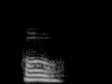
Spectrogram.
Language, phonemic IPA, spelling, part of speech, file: Marathi, /kə/, क, character, LL-Q1571 (mar)-क.wav
- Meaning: The first consonant in Marathi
